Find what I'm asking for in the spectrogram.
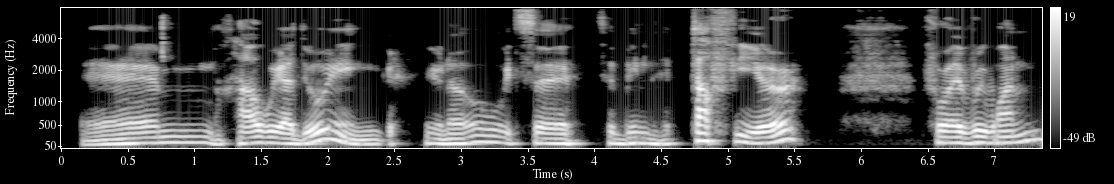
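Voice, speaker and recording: A man with an Israeli accent, a somewhat breathy voice, a dark, mellow tone, and a very slow pace. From Israel, Jerusalem. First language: Hebrew. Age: late career. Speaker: law professor. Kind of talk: interview. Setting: video call.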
